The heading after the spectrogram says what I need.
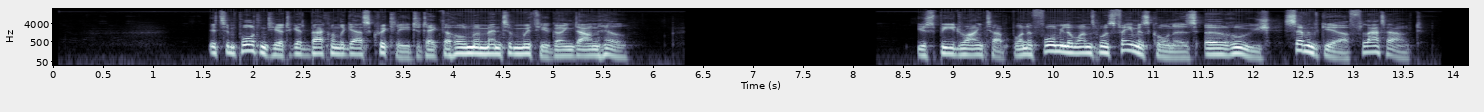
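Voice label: male voice over; F1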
